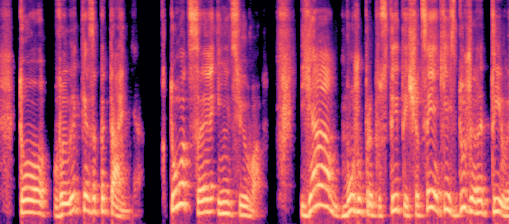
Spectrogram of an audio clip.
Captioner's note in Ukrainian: сопіння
